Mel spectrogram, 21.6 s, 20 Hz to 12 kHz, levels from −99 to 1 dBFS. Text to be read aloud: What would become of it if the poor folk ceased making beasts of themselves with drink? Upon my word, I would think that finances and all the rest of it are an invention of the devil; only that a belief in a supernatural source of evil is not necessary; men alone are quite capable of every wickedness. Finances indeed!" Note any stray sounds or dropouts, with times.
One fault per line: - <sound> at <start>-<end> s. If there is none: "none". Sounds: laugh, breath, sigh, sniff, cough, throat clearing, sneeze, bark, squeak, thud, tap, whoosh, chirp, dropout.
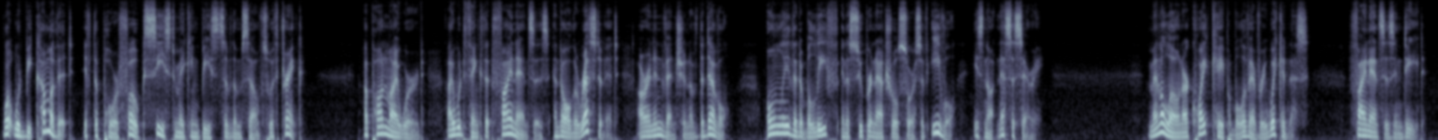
none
